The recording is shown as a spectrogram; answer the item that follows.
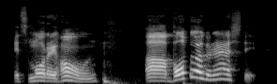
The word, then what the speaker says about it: Morejon: It's not John or whatever the hell it's Morejon.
